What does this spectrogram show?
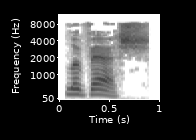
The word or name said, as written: leveche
